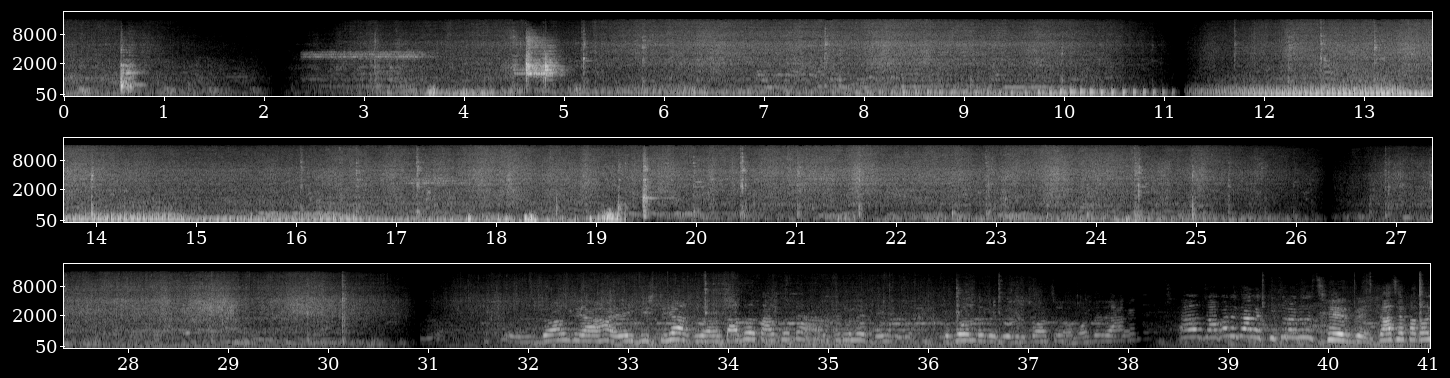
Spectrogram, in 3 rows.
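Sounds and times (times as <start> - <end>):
metal spatula scraping a wok: 2.6 - 3.6, 4.4 - 10.1, 11.3 - 14.2, 15.4 - 30.7
vegetables sizzling in hot oil: 3.0 - 37.0
low rumble: 8.4 - 19.3.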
